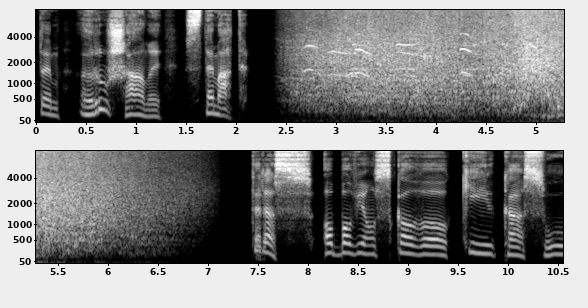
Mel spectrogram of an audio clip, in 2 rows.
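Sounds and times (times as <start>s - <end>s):
speech: 0.0s - 2.8s, 7.5s - 10.5s
ocean waves roar of surf: 2.4s - 7.2s.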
